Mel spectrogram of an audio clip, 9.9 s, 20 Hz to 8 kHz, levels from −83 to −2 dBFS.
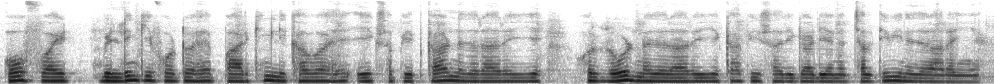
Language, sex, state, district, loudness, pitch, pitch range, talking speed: Hindi, male, Rajasthan, Jaipur, -17 LUFS, 130 Hz, 125-135 Hz, 195 wpm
